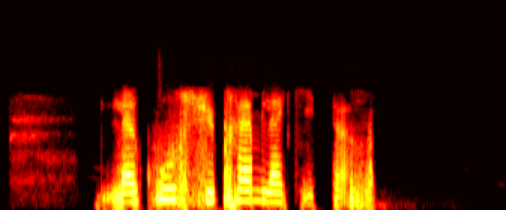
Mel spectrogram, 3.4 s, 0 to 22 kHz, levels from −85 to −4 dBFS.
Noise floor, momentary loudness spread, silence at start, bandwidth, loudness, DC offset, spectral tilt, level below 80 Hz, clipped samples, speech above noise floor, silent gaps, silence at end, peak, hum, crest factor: -83 dBFS; 11 LU; 0.65 s; 4 kHz; -16 LUFS; under 0.1%; -10.5 dB/octave; -44 dBFS; under 0.1%; 68 dB; none; 0.9 s; 0 dBFS; none; 16 dB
